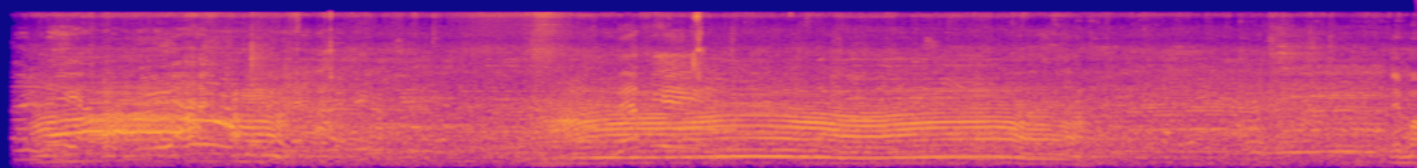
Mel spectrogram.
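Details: Cattle lowing: one long, steady moo with rich harmonics holds for about three seconds midway, after fainter calls, over background voices and crowd chatter.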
